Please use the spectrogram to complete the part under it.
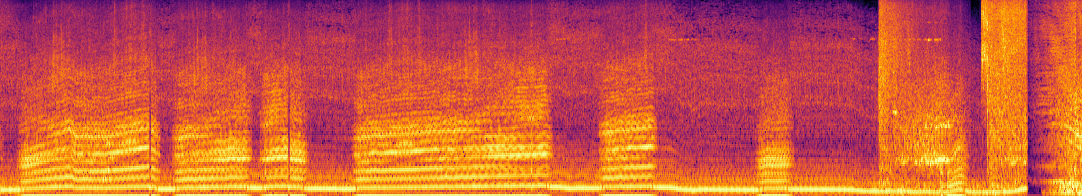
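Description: A racing car engine roars at high speed, its pitch climbing and dropping sharply with each gear change.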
